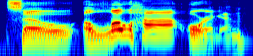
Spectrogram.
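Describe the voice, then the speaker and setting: A man's voice: a little high, wildly swooping pitch, takes it slowly, clear, resonant tone. A man hosting a casual podcast, telling stories from his notes in a jokey, conversational way. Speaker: podcast host. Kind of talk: casual storytelling from notes with banter.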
